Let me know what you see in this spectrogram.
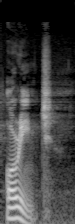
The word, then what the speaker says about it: Orange: Que no se dice Orange, se dice Orange.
